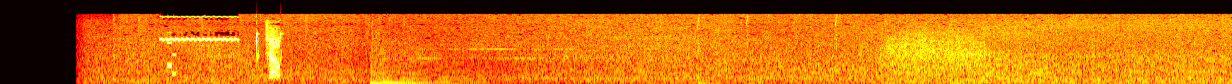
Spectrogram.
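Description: Wind blows steadily outdoors.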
